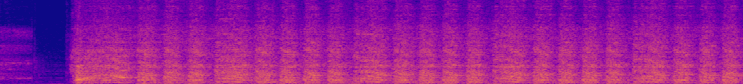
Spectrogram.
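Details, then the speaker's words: Rally Toyota Supra after a distributor timing adjustment: starter cranks at about five even compression beats a second but never fires; crank-no-start. "That sounds so close. >> It's very close. Let's check for spark."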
